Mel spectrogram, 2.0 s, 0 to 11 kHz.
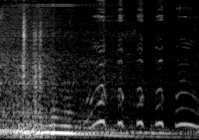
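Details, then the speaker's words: Modded Nissan 350Z at auction, temperature coming up, apparently straight-piped: one sharp blip rising and falling cleanly with loud raw unmuffled exhaust note; healthy rev. "That sounds very straight piped and very good. I like that. I like that a lot."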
